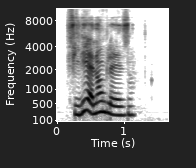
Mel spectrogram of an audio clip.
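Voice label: "filer a l anglaise", French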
